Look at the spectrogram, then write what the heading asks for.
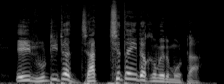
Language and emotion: Bengali, disgusted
